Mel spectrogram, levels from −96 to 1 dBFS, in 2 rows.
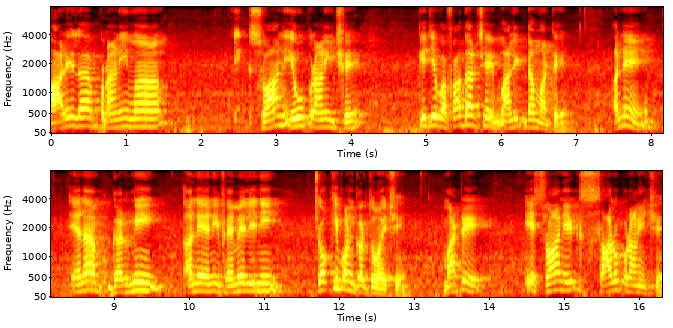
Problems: background sounds at intervals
